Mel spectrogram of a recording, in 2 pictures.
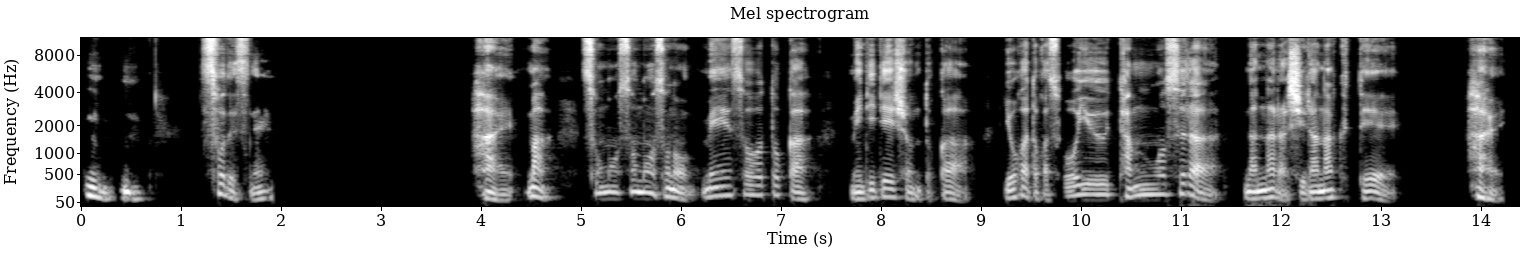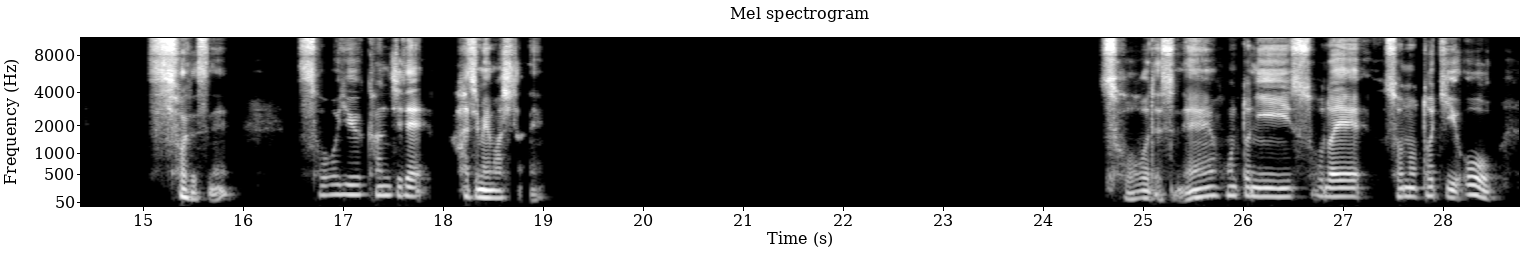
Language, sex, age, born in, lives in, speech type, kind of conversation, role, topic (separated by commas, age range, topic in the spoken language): Japanese, male, 35-39, Japan, Japan, conversation, podcast, guest, 瞑想を始めたきっかけは何ですか？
